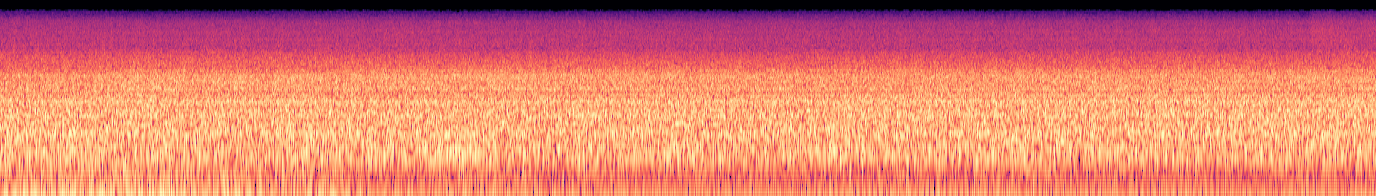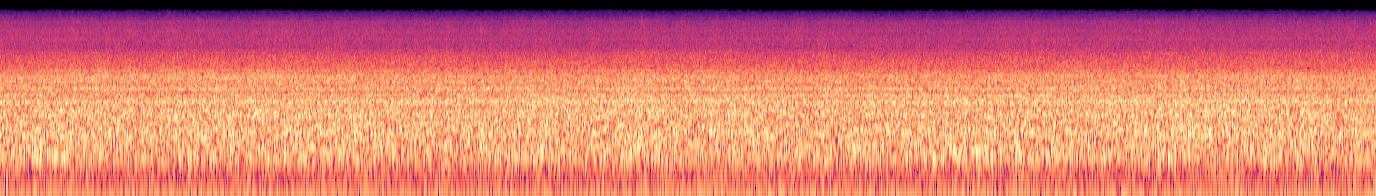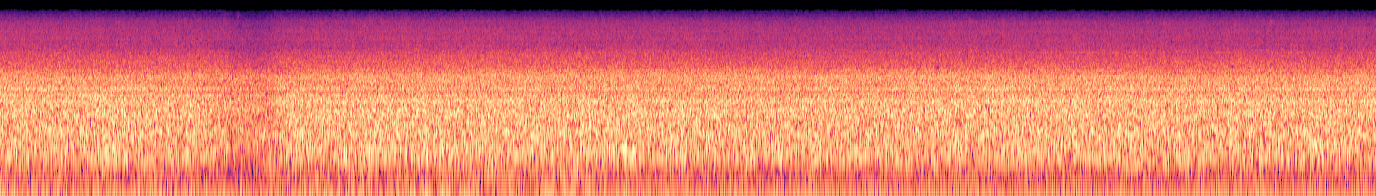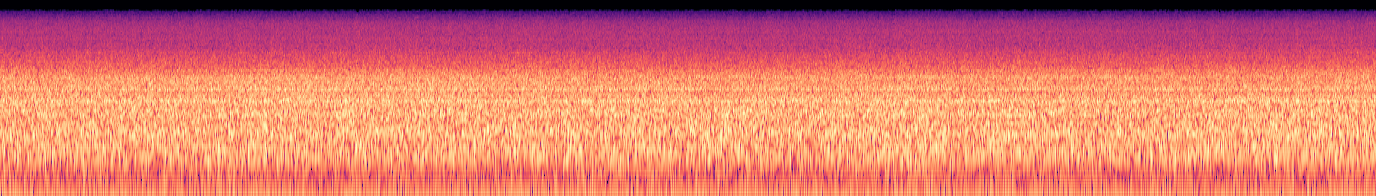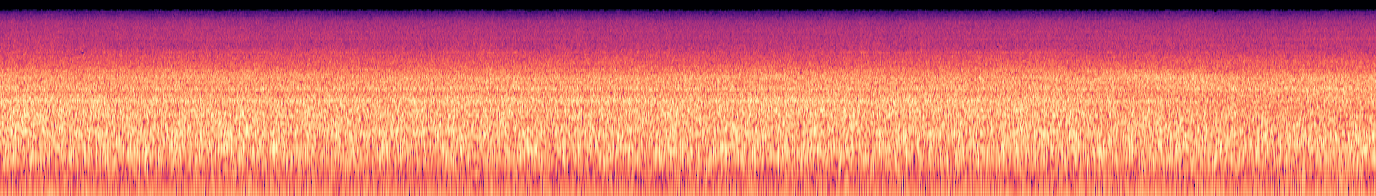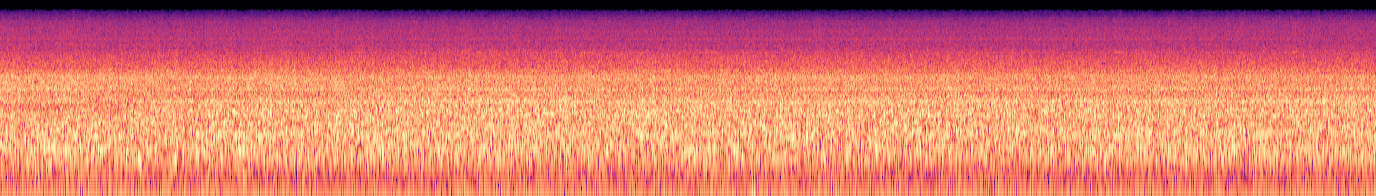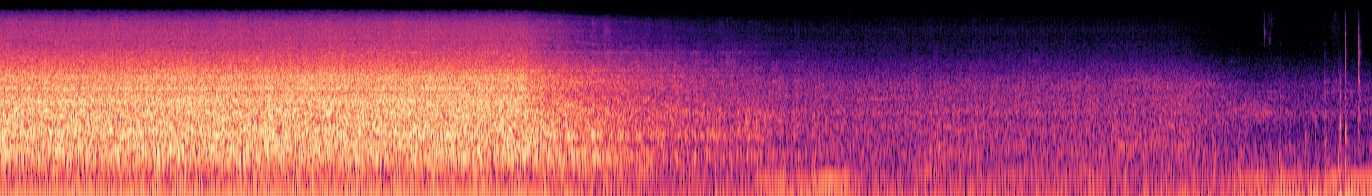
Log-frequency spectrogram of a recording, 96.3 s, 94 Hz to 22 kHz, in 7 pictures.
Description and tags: Steal Works, Industrial Pump
A water pump at work at a steel mill.
Large quantities of water are being pumped out of a part of the factory after heavy rain flooded the complex.
Recorder used: Zoom H4N Pro, microphones set at 120 degrees.
motor, factory, Steel-works, water-pump, industry, pump, noise, mechanical, industrial, flooded, engine, field-recording, outdoors, machinery, hum, machine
